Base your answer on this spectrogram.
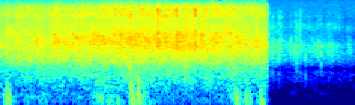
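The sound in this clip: A church audience applauds to welcome a returning guest speaker. The clapping is dense and steady, then drops suddenly to a faint patter near the end.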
